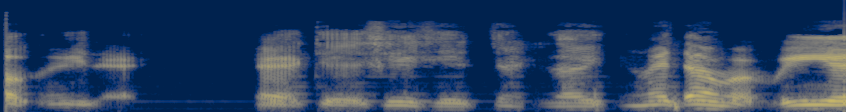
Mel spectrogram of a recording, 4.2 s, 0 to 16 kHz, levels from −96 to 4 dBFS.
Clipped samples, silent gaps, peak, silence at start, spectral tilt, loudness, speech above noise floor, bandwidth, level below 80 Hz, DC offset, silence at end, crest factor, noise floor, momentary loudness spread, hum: under 0.1%; none; -4 dBFS; 0.05 s; -4.5 dB/octave; -29 LUFS; 58 dB; 8 kHz; -70 dBFS; under 0.1%; 0 s; 24 dB; -85 dBFS; 15 LU; none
